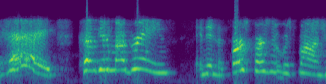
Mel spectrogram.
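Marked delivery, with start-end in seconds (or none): 0.0-1.7 mock eager sales post. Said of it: "be like".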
